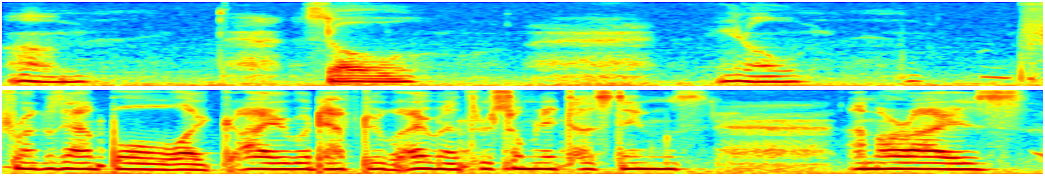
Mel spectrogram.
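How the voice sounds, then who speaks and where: A woman in her thirties with a low, raspy, breathy voice, speaking softly and hesitantly as a podcast guest, with many fillers and restarts. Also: monotone, takes it slowly, pauses often, a little hiss or hum. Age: 30s. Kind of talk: casual interview talk.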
